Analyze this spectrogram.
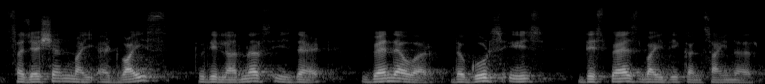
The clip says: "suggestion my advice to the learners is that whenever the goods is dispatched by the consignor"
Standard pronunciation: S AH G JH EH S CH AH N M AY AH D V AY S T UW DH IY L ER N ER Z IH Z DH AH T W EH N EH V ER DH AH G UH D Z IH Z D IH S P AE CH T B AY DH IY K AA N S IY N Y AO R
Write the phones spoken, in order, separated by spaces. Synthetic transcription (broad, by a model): S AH JH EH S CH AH N M AY AH D V AY S T UW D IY L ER N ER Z IH Z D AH T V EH N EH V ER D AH G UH D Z IH Z D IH S P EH S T B AY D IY K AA N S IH N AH R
